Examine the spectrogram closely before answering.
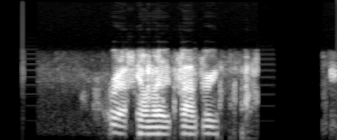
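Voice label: EMS DISP, radio; wake; p25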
